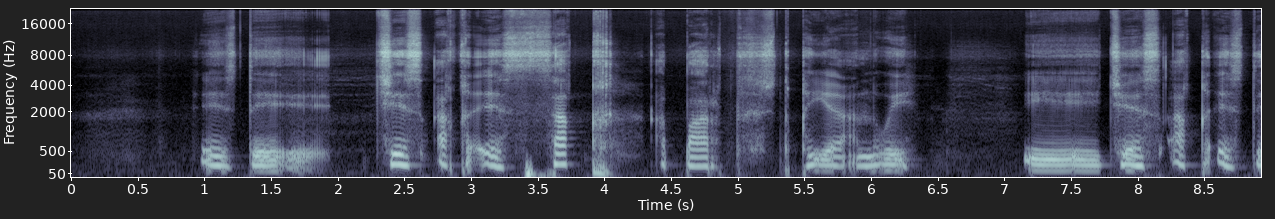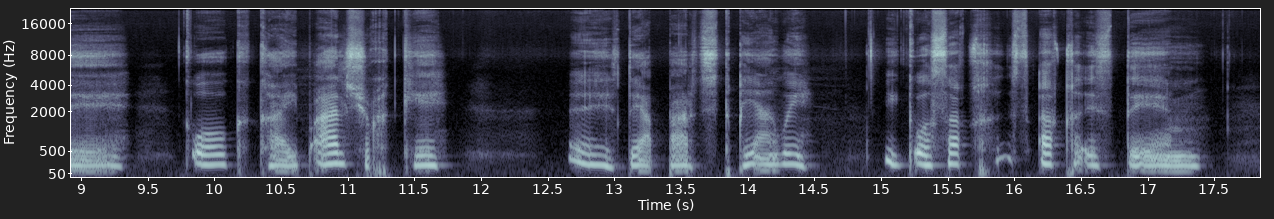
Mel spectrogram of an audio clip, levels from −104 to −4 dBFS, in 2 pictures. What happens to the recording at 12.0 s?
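Nothing goes wrong at 12.0 s; the speech carries on intact through that moment.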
